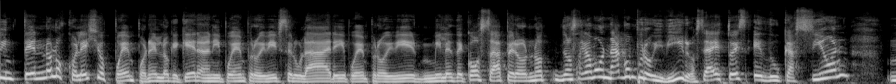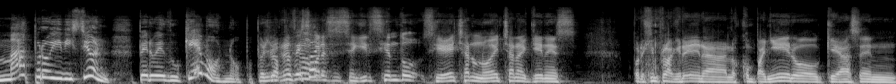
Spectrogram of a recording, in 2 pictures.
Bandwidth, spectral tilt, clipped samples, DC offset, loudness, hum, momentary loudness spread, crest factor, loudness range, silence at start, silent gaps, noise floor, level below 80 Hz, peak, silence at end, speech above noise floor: 15.5 kHz; -5.5 dB/octave; under 0.1%; under 0.1%; -16 LUFS; none; 5 LU; 12 dB; 2 LU; 0 s; none; -44 dBFS; -42 dBFS; -4 dBFS; 0 s; 29 dB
